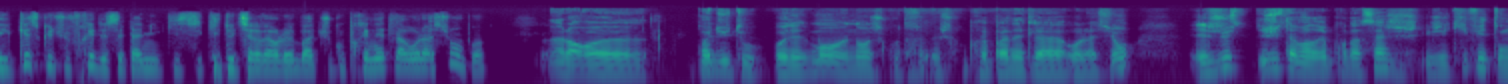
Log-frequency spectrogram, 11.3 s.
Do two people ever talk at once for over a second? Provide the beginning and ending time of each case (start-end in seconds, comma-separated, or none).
none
